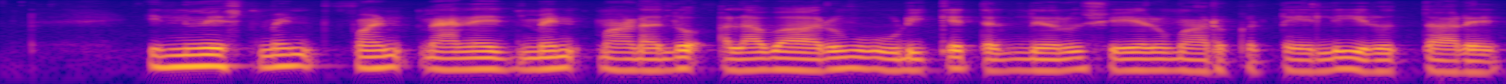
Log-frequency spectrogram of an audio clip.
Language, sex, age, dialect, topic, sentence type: Kannada, male, 18-24, Mysore Kannada, banking, statement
